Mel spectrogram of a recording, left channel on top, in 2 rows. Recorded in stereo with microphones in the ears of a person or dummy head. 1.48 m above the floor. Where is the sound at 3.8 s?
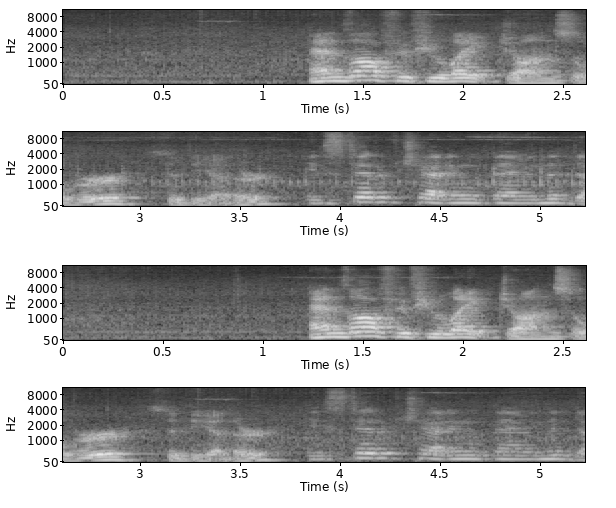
70° left (ahead or behind), 2 m.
